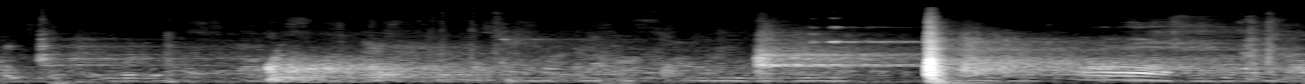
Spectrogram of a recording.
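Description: Real tennis ball struck by rackets and rebounding off the court's walls and penthouse during a rally. The loudest is one sharp crack about four and a half seconds in, and a voice calls out near the end.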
